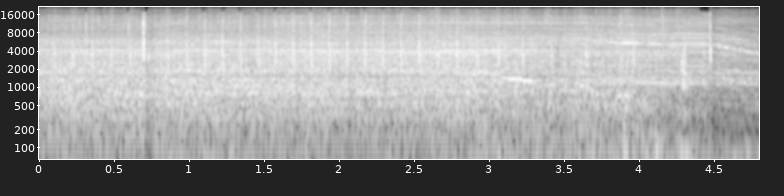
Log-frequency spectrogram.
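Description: A Buick Roadmaster engine runs loud and close with a steady, rough drone and a knocking undertone. It continues throughout without any clear stall, and no voices are heard.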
